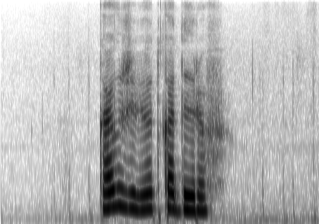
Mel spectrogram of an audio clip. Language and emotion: Russian, neutral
